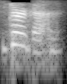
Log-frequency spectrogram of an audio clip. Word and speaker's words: Durga: My name is Durga. Thank you. – Gerda? – Durga. D-U-R-G-A, like the goddess Durga. – D-U-R-G-A.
